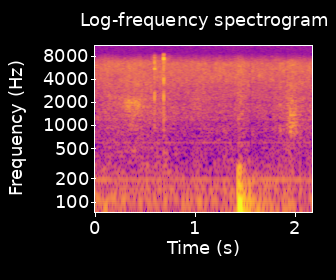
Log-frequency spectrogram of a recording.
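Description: Near silence broken by a few faint computer mouse clicks, and a short low thump about one and a half seconds in.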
